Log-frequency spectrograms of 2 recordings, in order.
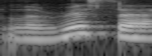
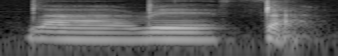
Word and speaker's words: Larissa: And my name, Larissa, has three vowel sounds. La, a, ri, I, sa, a. Larissa. Three syllables.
